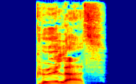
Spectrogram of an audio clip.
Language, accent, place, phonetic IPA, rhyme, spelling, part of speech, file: German, Germany, Berlin, [ˈkøːlɐs], -øːlɐs, Köhlers, noun, De-Köhlers.ogg
- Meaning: genitive of Köhler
